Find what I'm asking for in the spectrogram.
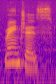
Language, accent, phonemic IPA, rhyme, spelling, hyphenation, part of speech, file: English, US, /ˈɹeɪnd͡ʒɪz/, -eɪndʒɪz, ranges, ranges, noun / verb, En-us-ranges.ogg
- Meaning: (noun) plural of range; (verb) third-person singular simple present indicative of range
